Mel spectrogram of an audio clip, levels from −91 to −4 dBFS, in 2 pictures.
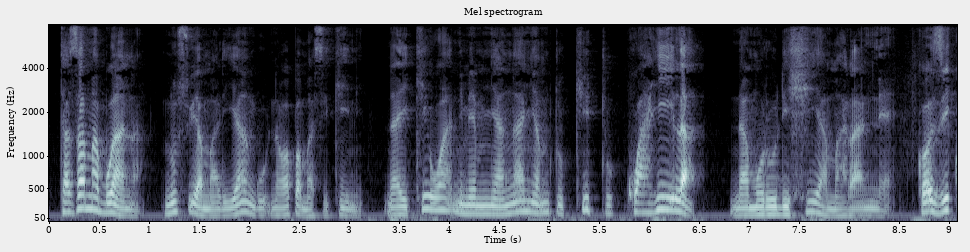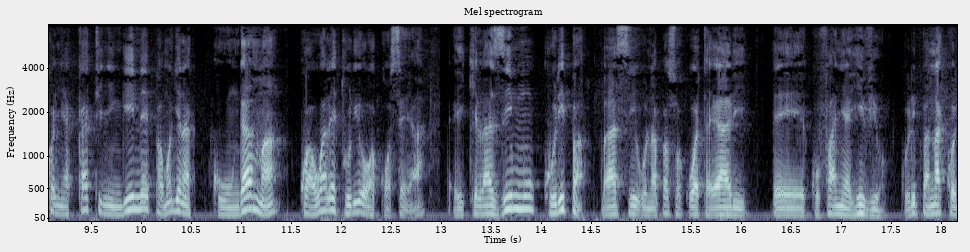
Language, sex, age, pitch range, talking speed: Swahili, male, 40-59, 100-140 Hz, 140 wpm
